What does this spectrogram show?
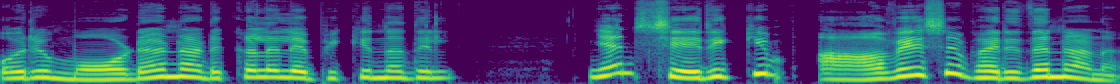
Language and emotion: Malayalam, happy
